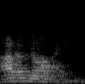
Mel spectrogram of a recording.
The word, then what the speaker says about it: Adonai: If we are pronouncing the Hebrew, we will say the name as Adonai, a Hebrew term meaning my great master.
